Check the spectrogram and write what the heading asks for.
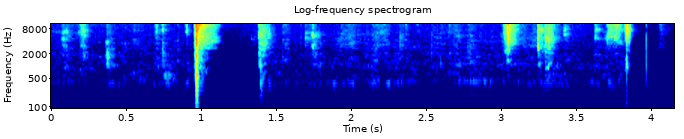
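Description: Paper and sticky tape being handled and pressed down: scattered short crackles, with one sharp tap about a second in and a cluster of small crackles near the end.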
